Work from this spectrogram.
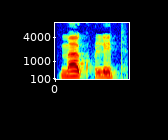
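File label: "makw" locative, Archi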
